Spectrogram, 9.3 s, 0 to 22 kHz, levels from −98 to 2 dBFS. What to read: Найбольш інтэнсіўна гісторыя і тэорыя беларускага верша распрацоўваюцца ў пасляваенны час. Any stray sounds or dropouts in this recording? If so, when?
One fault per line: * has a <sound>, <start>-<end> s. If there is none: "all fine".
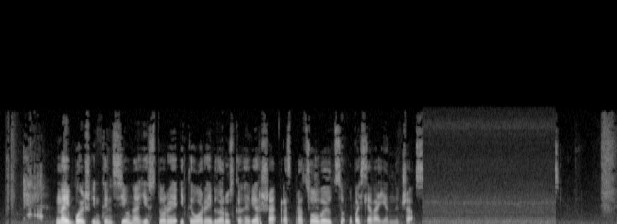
all fine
